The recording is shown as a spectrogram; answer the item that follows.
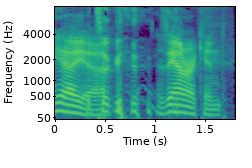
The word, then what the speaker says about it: Zanarkand: He's from Dream Zarkan Land. I, am going to say it wrong each time. So there's a real Zarkan Land way back in the day, and Zanarkand. Zanarkand. Jeez.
